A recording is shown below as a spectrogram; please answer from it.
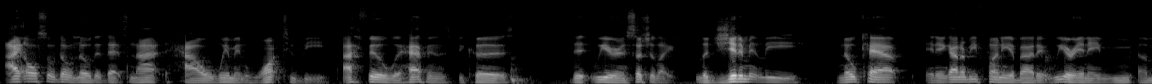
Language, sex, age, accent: English, male, 30-49, American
